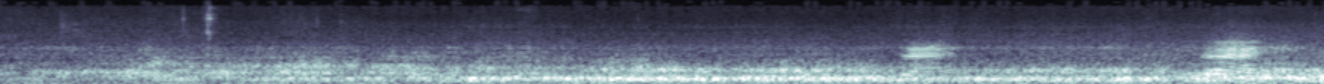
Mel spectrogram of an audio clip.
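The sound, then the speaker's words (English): A fast jet or cruise missile passes over during an air raid in Lviv, Ukraine, as a broad, loud, steady rumbling roar that swells slightly partway through and stays strong to the end. “Is that going down? No, but I've never seen a fast mover. I'm wondering whether that was a cruise missile. Did you see the aircraft? No, I never saw it. Are we in an air raid? Yes.”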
